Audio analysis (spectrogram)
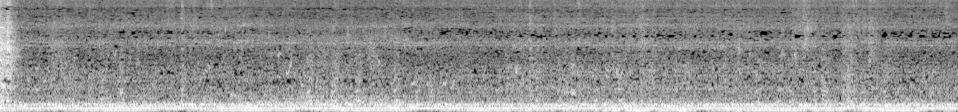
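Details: A steady low hum under broad hiss runs throughout, with no animal calls.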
